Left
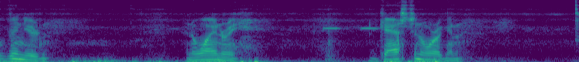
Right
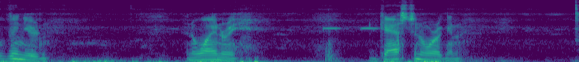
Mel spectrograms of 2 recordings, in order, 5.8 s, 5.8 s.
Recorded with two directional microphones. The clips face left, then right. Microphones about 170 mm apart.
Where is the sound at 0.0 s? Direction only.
5° left (ahead or behind).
